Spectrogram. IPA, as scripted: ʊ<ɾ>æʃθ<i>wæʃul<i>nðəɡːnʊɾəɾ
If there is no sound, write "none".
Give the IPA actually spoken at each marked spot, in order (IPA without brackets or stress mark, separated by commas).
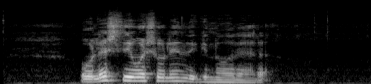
l, i, i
